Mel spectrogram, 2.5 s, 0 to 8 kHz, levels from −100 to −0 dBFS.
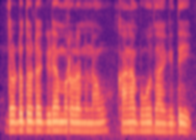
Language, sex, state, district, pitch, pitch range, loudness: Kannada, male, Karnataka, Koppal, 135 Hz, 130-140 Hz, -18 LUFS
